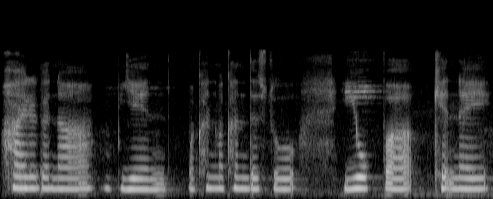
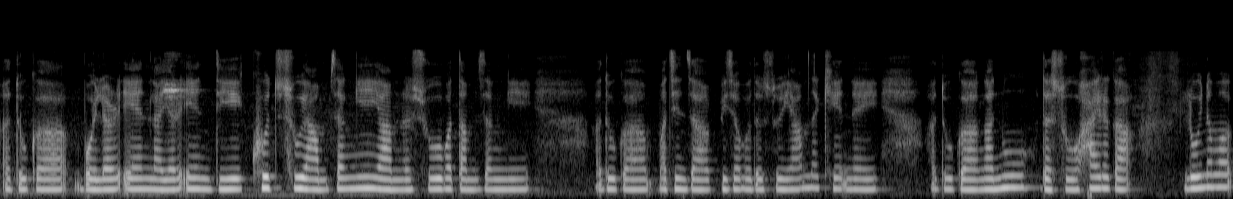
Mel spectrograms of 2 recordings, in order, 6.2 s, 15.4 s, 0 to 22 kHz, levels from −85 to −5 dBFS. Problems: none marked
